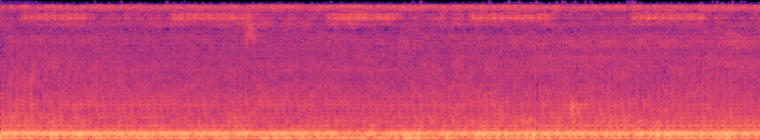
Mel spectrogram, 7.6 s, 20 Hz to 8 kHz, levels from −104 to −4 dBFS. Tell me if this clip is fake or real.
fake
